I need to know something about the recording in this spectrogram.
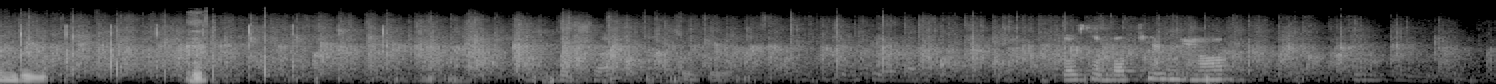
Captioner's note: applause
